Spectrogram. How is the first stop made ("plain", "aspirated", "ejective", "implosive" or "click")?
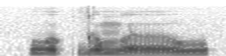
plain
